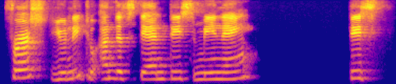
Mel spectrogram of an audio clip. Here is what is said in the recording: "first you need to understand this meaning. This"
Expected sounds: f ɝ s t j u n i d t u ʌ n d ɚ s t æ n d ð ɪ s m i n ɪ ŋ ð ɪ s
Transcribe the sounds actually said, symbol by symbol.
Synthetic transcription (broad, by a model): f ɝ s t j u n i d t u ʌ n d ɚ s t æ n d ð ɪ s m i n ɪ ŋ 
